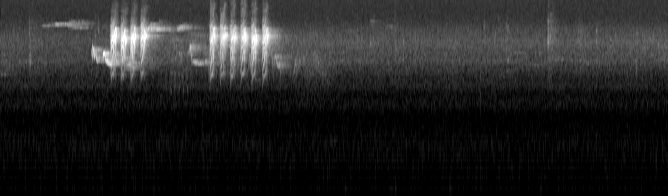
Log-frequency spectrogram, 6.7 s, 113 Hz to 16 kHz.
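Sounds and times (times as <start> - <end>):
Eurasian blue tit Cyanistes caeruleus calling: 1.0 - 2.8.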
